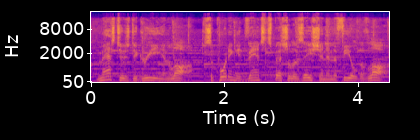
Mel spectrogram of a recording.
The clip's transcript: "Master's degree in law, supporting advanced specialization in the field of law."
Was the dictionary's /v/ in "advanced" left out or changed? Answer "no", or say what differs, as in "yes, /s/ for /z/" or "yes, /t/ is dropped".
no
